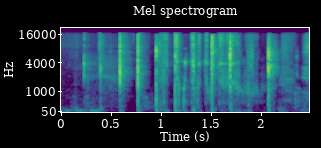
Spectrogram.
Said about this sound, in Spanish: Aplausos.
